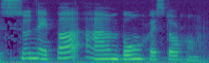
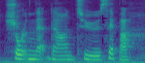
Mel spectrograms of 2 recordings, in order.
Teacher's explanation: And often when people speak very quickly in French, instead of saying ce n'est pas, they might just shorten that down to c'est pas. The ne kind of gets dropped in quick speech.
